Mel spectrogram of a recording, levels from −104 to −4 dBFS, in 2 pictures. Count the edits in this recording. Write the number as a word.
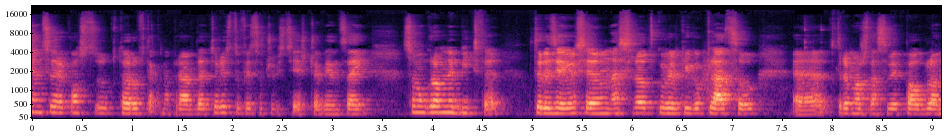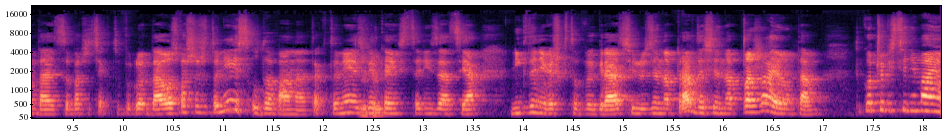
zero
